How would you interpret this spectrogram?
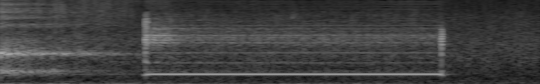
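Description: Constance's mobile phone rings with a single steady electronic tone, pitched fairly low with bright overtones, that starts abruptly, holds for about a second and a half, then cuts off cleanly. No one speaks.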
